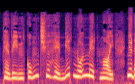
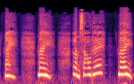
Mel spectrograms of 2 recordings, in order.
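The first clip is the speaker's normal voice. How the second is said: urgent calling; 7 semitones higher than usual. Acted. Crowd calls to injured girl.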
